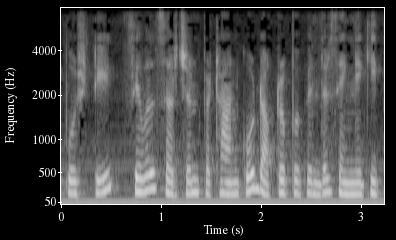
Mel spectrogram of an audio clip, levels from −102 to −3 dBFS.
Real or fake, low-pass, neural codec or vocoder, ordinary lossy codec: real; 7.2 kHz; none; none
